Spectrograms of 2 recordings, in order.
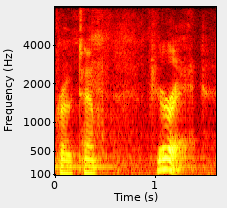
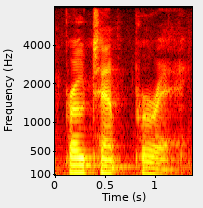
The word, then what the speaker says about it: pro tempore: procedure, we added the appointment of a president pro temp pure. How's that how you say it? Pro Pure. tempore, yeah. President pro tempore.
